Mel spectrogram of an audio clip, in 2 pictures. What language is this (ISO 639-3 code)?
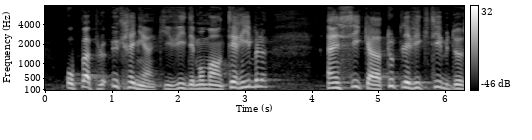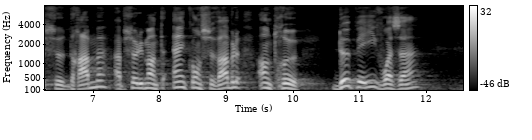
fra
